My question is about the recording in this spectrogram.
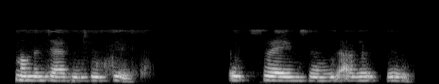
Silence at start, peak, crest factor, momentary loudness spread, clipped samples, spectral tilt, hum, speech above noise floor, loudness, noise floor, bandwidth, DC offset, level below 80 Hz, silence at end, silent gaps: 0.15 s; -2 dBFS; 16 dB; 8 LU; under 0.1%; -10 dB/octave; none; 67 dB; -18 LUFS; -84 dBFS; 5.2 kHz; under 0.1%; -80 dBFS; 0.3 s; none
